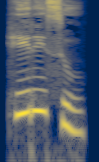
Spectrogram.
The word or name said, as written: ಹಿರಿಸು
